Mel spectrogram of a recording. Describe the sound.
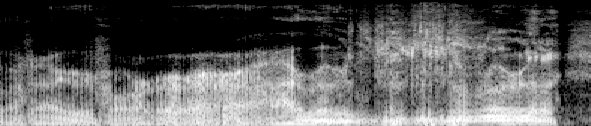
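A voice growls out a low, drawn-out rumble for about three seconds, imitating rolling thunder, loud with a rough, roaring texture before cutting off abruptly.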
